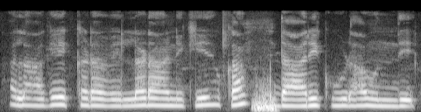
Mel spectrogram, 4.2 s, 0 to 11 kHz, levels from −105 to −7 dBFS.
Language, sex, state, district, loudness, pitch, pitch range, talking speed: Telugu, female, Telangana, Hyderabad, -16 LUFS, 200 Hz, 195-210 Hz, 100 wpm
